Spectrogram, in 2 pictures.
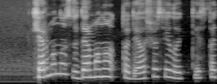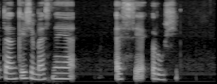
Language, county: Lithuanian, Marijampolė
